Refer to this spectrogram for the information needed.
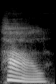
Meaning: to sleep
- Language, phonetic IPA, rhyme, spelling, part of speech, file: Hungarian, [ˈhaːl], -aːl, hál, verb, Hu-hál.ogg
